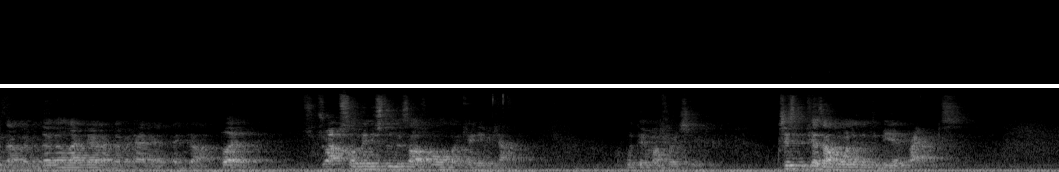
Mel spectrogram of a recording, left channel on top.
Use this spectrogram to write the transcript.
I've never done nothing like that. I've never had that, thank God. But dropped so many students off home, I can't even count within my first year. Just because I wanted them to be at practice.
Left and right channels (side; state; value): left; silent; 53 dB below the other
